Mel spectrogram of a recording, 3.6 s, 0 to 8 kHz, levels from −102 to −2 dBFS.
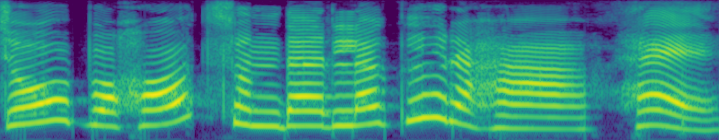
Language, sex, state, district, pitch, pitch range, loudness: Hindi, female, Madhya Pradesh, Dhar, 325 Hz, 305-380 Hz, -12 LUFS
